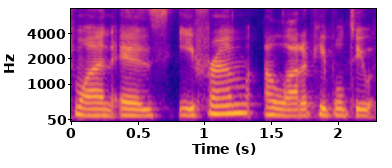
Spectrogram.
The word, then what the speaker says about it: Ephraim: And then our mispronounced one is Ephraim. A lot of people do Ephraim because that's a kind of a common not common boys name, but it's a name.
